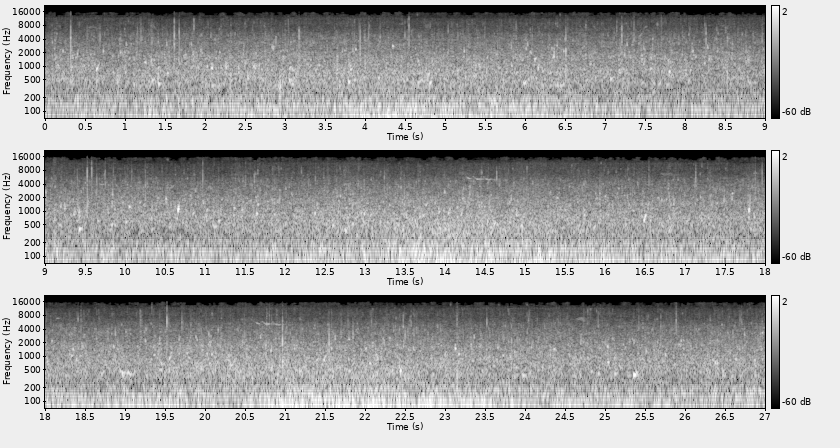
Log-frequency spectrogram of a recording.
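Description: Fountain water trickling and splashing steadily into a stone basin and pool, with a low rumble that swells up three times.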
